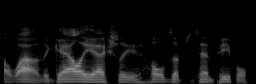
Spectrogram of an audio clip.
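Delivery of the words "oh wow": ordinary talk, nothing marked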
